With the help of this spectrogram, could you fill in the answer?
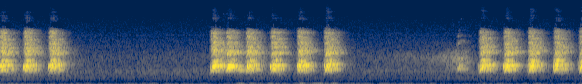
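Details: Domestic dog giving repeated sharp barks: three quick barks, a long silence, a run of six, another pause, then a further burst of about five barks.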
